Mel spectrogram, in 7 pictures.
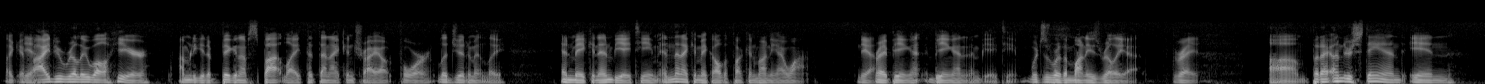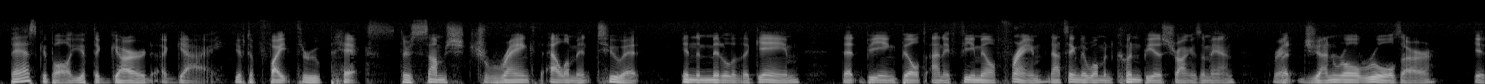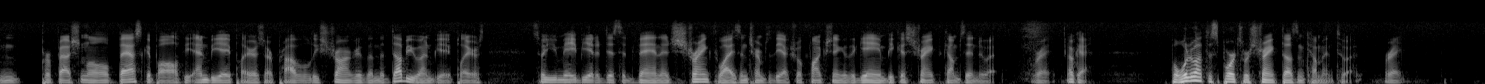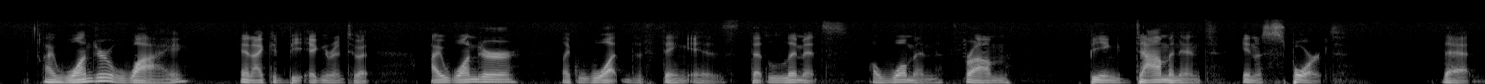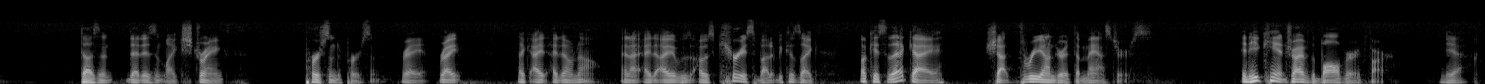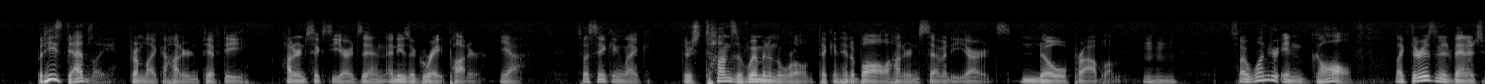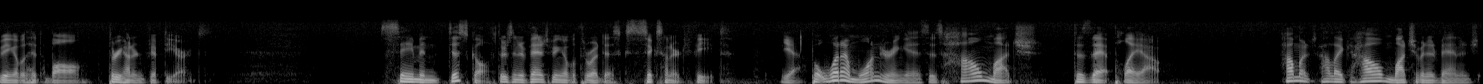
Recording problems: high frequencies cut off; noticeable; nothing above 8 kHz
hiss; faint; throughout; 25 dB below the speech

